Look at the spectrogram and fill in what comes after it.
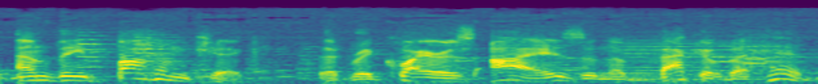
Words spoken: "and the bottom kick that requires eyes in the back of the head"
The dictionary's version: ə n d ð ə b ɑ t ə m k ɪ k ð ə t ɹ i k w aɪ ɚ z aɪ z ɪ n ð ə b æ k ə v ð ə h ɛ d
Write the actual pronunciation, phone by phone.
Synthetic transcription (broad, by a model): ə n ð ə b ɑ t ə m k ɪ k ð ə t ɹ i k w aɪ ɚ z aɪ z ɪ n ð ə b æ k ə v ð ə h ɛ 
